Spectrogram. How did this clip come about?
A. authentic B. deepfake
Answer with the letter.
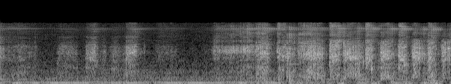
A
